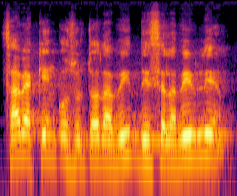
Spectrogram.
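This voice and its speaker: A man's voice: on the high side, fairly even intonation, moderate pace. A man pastor with a Dominican Spanish accent, preaching a sermon emphatically and repeating key phrases for effect. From Dominican Republic. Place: church sanctuary. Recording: long church reverb with faint music.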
